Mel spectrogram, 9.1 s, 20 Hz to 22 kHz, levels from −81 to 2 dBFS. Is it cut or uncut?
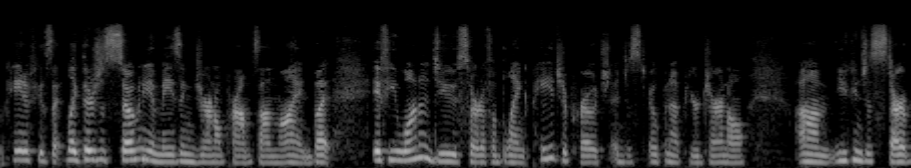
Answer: uncut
